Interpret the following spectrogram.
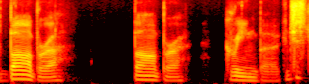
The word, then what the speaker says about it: Barbara: So we see so it looks like barbar then an extra a on the end but it is normally pronounced as Barbara Barbara Greenberg. Just said it again like that for me. Barbara Kberg is very difficult.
